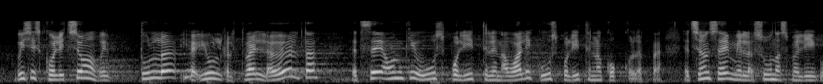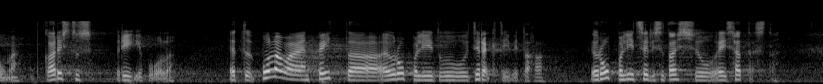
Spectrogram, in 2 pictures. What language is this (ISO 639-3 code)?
est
